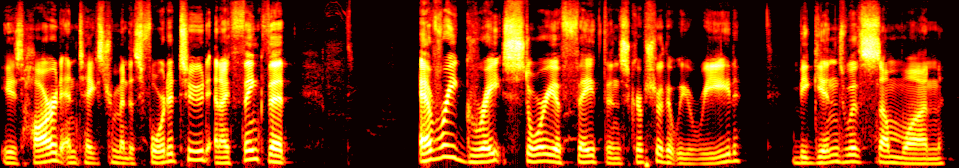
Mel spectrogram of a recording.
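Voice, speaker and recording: A man's voice: medium pitch, dry recording, clean studio sound. A man hosting a podcast interview, enthusiastic and effusive in his praise. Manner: enthusiastic and effusive, animated emphasis. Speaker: podcast host. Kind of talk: faith-based podcast interview.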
